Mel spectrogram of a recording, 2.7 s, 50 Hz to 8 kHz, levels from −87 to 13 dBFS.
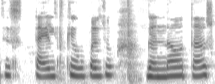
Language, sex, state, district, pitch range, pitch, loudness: Hindi, female, Bihar, Saharsa, 250-280 Hz, 265 Hz, -30 LUFS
